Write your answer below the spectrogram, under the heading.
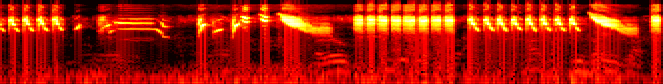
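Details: European goldfinch song for prompting a pet goldfinch to sing: quick chattering notes, a couple of drawn-out whistled notes, sweeping slurs and a long rattling buzzy trill.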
